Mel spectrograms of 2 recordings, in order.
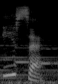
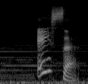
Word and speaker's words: Isis: Horace's mom is named Isis, but in ancient Egyptian, it's pronounced closer to Ise or Aset.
